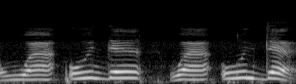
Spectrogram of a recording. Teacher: dal mati di tengah-tengah, kena lantunkan dia dengan lantunan kecil, qalqalah surah.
